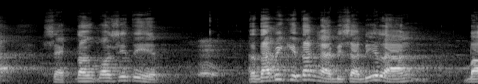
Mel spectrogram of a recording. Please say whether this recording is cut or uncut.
uncut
